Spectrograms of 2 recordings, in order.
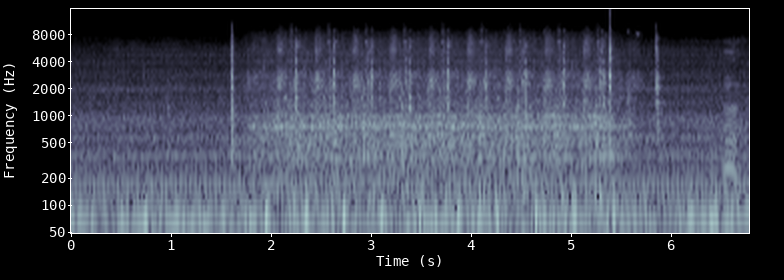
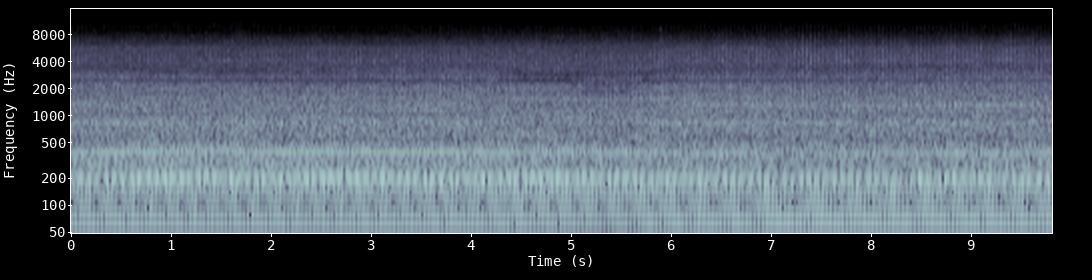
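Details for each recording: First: Cub Cadet 104 garden tractor, ant-infested and sitting many years, fresh gas poured in, fuel on, choke used: starter cranks at steady rhythm with sharp clicks but never fires; owner suspects it is not getting gas. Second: Cub Cadet 104 garden tractor, ant-infested and sitting many years, deck and mule-drive belt reinstalled: steady, even single-cylinder beat at constant speed under mowing load, no misses or knocks; fired right up and mows, running healthy.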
